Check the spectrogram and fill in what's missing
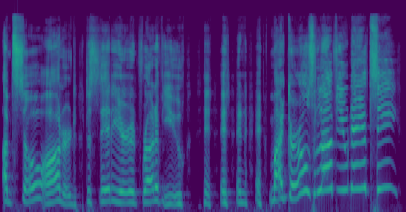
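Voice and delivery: high, cracking fake-tearful gush; mock choked-up speech. Imagined speaker tearfully honoring a rival, in a sarcastic weepy voice. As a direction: overdo the weepy tribute for laughs. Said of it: "get all ch-, ch-, choked up at the honor".

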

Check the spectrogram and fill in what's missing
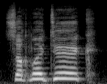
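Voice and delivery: loud crude yell; shout. Retold or imitated. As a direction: bark it out rudely. Quoting rude tweet reply.

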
